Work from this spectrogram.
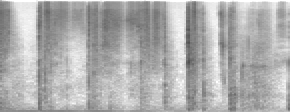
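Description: Tarot cards being shuffled by hand during a reading: a series of crisp riffling and slapping bursts, quiet and close, with irregular pauses between shuffles.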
